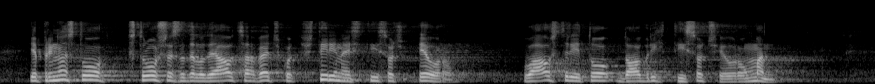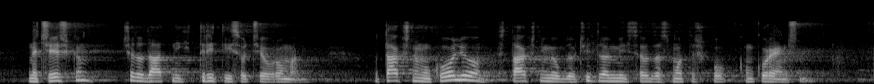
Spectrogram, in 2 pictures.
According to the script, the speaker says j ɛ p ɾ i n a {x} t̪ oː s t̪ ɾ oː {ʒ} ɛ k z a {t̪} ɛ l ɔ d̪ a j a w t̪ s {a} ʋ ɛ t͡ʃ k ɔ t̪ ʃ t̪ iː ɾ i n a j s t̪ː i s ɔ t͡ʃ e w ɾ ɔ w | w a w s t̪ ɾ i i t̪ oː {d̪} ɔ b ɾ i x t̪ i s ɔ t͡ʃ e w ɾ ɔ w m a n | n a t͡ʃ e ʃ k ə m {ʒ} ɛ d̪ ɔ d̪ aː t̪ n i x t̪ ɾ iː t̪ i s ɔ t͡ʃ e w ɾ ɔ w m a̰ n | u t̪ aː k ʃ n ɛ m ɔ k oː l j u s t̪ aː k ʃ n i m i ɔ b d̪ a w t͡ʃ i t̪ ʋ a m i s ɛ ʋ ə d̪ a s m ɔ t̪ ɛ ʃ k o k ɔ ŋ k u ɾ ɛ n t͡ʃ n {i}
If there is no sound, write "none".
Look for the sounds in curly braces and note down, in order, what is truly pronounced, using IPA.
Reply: s, ʃ, d̪, a, d̪, ʃ, i

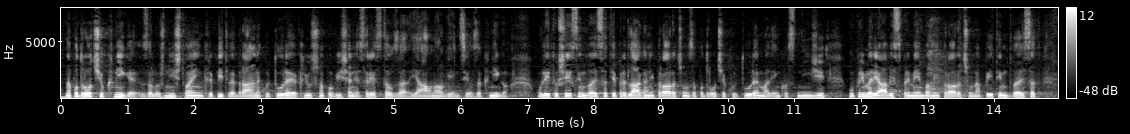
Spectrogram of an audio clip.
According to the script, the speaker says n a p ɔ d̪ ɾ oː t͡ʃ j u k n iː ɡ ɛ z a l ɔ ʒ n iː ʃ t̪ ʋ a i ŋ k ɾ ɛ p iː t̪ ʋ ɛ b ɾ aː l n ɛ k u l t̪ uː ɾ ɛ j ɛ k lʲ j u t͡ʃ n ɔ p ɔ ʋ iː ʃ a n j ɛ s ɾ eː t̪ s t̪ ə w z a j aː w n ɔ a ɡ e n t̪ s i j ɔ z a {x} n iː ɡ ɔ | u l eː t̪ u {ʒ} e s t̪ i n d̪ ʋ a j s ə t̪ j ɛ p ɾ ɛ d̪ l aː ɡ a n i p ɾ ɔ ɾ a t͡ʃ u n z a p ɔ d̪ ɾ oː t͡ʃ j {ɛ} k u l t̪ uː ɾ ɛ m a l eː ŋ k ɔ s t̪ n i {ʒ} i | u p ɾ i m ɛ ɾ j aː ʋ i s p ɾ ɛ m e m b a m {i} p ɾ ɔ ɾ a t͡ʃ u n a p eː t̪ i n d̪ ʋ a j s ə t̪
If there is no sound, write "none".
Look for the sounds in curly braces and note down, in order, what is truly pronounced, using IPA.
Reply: k, ʃ, ɛ, ʒ, i

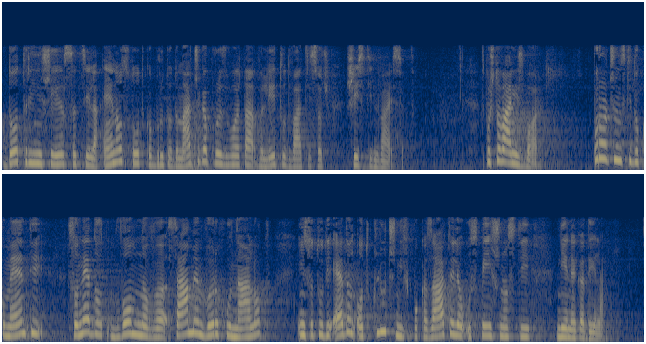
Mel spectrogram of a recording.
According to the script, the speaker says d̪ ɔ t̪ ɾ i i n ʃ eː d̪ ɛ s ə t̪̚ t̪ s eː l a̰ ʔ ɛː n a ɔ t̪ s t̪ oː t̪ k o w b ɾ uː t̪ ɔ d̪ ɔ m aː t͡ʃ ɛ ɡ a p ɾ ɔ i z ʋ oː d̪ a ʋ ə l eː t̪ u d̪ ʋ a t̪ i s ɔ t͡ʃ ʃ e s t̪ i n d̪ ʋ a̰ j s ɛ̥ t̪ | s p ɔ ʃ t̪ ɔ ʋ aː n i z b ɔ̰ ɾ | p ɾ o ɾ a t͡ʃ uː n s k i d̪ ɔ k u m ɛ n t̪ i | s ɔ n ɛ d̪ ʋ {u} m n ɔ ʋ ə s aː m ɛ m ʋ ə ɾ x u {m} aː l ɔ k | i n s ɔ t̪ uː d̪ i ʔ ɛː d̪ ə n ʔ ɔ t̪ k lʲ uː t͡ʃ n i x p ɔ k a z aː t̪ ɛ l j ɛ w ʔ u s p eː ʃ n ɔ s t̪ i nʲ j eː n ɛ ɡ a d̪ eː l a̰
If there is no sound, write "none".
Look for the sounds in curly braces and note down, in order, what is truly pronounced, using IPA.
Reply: o, n

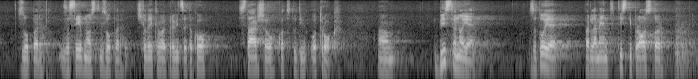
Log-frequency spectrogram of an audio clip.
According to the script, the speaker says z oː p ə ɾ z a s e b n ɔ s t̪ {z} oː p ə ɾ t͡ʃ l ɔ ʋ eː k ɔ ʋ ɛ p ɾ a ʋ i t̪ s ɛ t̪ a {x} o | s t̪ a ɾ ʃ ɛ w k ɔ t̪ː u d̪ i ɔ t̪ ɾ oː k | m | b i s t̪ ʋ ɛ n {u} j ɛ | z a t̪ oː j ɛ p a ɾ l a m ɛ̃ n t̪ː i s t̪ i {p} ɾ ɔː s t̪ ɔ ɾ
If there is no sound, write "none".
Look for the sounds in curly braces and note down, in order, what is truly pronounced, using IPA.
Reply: z, k, ɔ, p

